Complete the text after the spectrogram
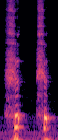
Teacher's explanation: fu is halfway between the F and H sounds, plus u, making a fu sound. So it's not fu, it's not hu, it's fu, fu.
